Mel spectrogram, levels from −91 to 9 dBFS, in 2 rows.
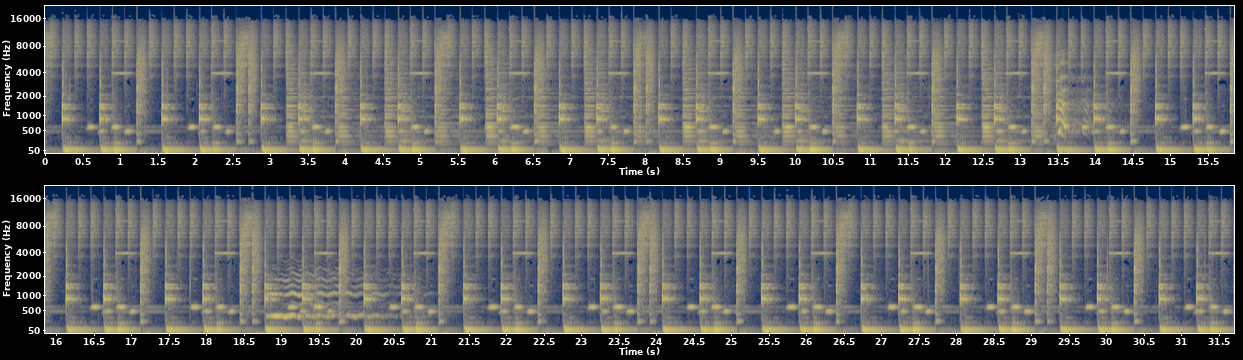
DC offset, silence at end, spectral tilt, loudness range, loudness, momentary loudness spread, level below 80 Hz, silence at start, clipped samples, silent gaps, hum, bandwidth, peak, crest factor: under 0.1%; 0 s; -2 dB/octave; 1 LU; -13 LUFS; 4 LU; -20 dBFS; 0 s; under 0.1%; none; none; 18 kHz; 0 dBFS; 14 dB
